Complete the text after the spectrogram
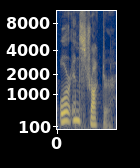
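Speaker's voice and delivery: ordinary talk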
